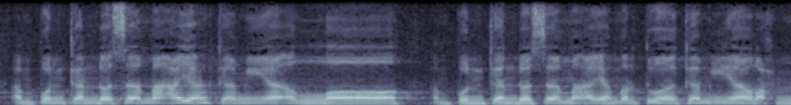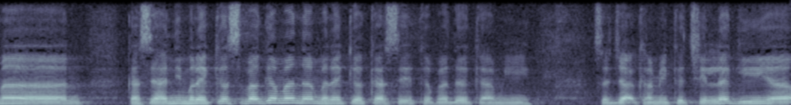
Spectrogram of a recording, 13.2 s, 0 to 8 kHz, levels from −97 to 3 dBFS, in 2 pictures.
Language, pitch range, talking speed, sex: Malayalam, 135-170 Hz, 125 wpm, male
